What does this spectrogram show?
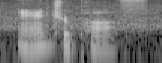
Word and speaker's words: Antropov: that's right boys nick freaking andropov or how you properly pronounce it in russian nick antropov he's played 13 years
